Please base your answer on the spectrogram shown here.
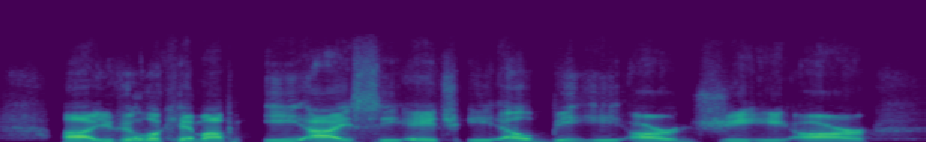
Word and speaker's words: Eichelberger: And then it's Eric Eichelberger. I said it right. You can look him up, Eichelberger.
